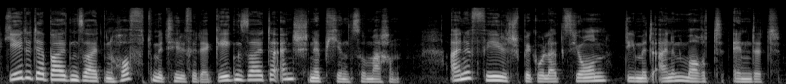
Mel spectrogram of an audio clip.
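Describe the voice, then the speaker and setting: A radio announcer of unclear sex giving a scripted, measured introduction to a radio play. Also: mid-range voice, animated, darkish tone, dry recording.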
